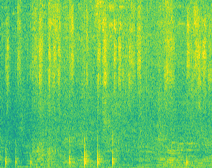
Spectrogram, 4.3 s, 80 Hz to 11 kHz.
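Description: Marker or chalk writing on a board during a class 12 maths lecture, with a series of short, faint tapping strokes and scratches at an irregular pace over a quiet room background.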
